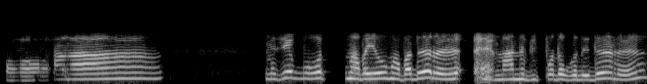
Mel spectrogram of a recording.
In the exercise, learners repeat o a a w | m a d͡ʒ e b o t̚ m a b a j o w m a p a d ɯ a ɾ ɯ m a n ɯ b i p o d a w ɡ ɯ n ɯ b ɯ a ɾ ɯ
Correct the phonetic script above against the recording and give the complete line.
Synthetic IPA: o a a | m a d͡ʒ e b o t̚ m a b a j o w m a b a d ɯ a ɾ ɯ m a n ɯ b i p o d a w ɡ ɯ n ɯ d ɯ a ɾ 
